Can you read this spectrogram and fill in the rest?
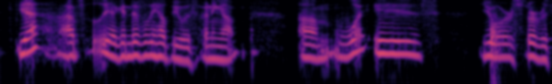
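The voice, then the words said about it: Voice sounds impaired. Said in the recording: “Sorry about my voice.”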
